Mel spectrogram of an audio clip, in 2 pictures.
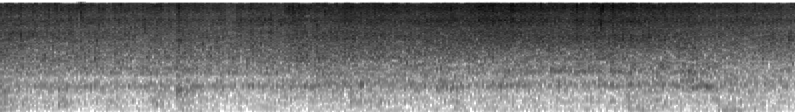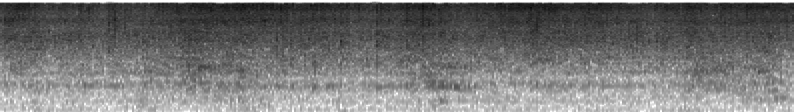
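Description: Meat sizzles steadily in a hot pot.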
